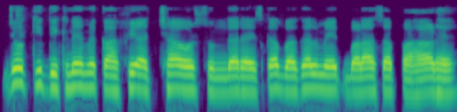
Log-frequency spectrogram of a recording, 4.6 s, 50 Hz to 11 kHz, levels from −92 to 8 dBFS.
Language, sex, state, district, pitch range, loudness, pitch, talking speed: Hindi, male, Bihar, Lakhisarai, 140-160 Hz, -12 LUFS, 150 Hz, 220 wpm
